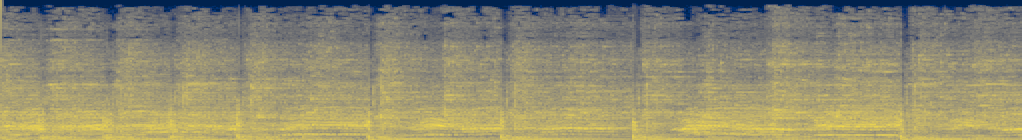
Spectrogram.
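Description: Powwow drum group singing a chicken dance song: a big drum struck in a steady beat about every two-thirds of a second under high-pitched group singing in falling phrases.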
